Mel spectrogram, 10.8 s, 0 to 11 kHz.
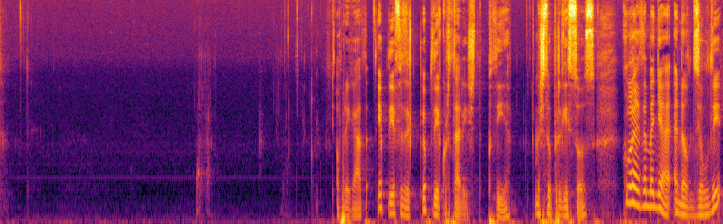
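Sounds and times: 
person sipping water: 2.9 - 5.1
wet swallowing: 2.9 - 5.2
speech: 5.2 - 10.8.

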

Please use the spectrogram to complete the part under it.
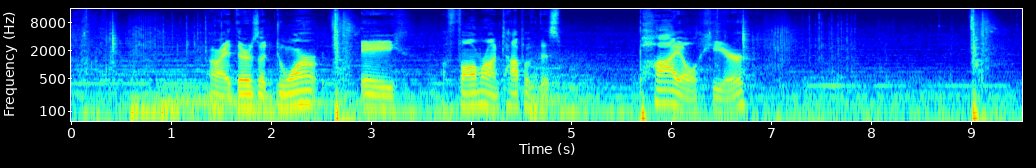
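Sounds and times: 
speech: 1.4 - 5.0, 5.8 - 6.9
video game bow firing an arrow: 2.6 - 2.9, 9.0 - 9.4.

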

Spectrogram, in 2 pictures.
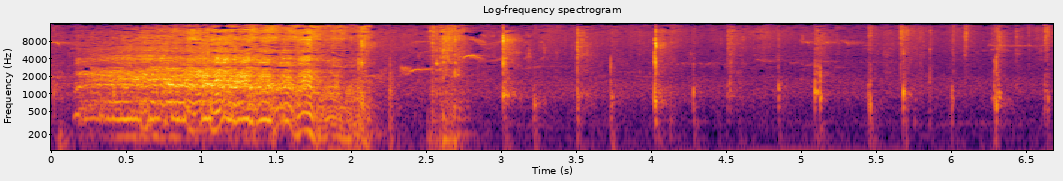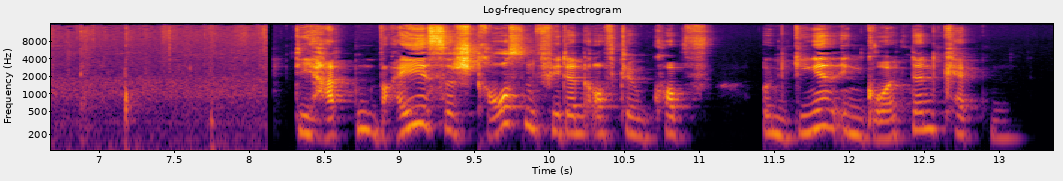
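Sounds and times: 
horse whinnying: 0.0 - 2.9
horse hooves clip-clopping: 1.5 - 8.1
speech: 1.6 - 2.0, 8.4 - 13.2.

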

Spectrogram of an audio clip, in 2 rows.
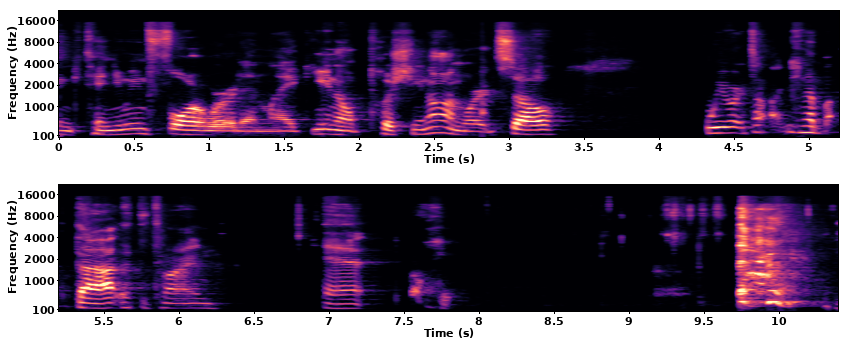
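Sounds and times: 
speech: 0.0 - 3.4, 4.3 - 6.3, 7.0 - 7.9
person coughing after getting choked up mid-sentence: 9.7 - 10.3.

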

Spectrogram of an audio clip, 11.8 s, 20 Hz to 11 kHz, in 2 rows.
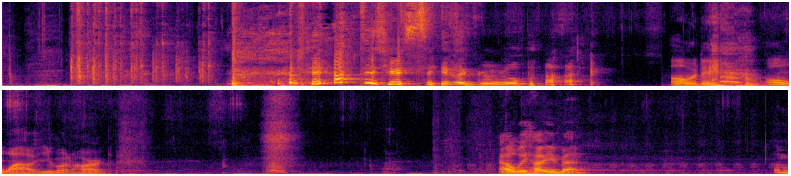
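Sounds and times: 
computer keyboard typing into a document: 0.3 - 1.7
speech: 2.9 - 7.0, 9.6 - 10.4.

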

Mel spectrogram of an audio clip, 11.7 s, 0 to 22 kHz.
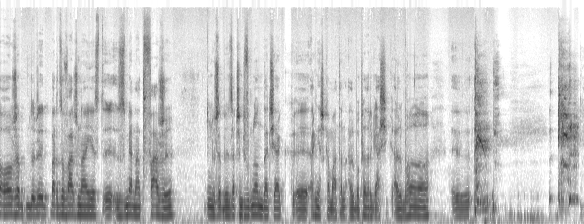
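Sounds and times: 
speech: 0.0 - 10.1, 11.0 - 11.4
man coughing harshly: 9.4 - 10.2, 11.0 - 11.6.

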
